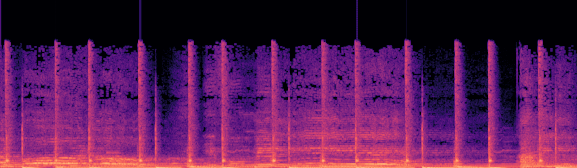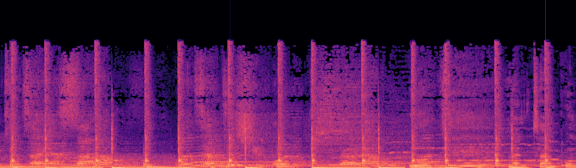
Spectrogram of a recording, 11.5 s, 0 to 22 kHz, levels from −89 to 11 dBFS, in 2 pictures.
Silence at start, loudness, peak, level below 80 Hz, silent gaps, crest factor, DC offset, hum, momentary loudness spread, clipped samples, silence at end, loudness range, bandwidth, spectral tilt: 0 s; -12 LUFS; 0 dBFS; -14 dBFS; none; 10 dB; under 0.1%; none; 3 LU; under 0.1%; 0 s; 1 LU; 17 kHz; -6 dB/octave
